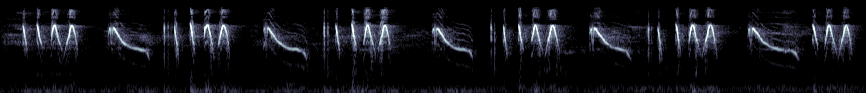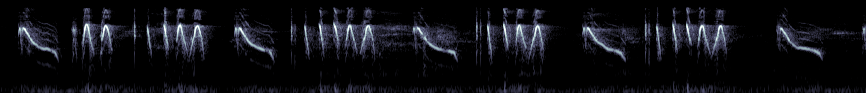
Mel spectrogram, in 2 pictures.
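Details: Ciblek gunung singing energetically in the morning, a song played to stir other birds of its kind into singing: fast, high buzzy phrases, each ending in a sharply falling note, repeated steadily about every half second.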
